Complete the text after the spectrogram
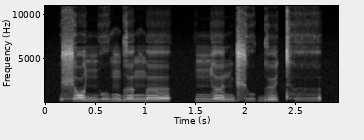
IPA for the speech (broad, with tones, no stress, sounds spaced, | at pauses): ʒ ɔ˦˨ ɲ o̤˦ ŋ ɡ əː˦ ŋ əː˦˨ | ɲ əː˦˨ n d͡ʒ o̤˨ ɡ ø˦ tʰ ə̤˨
